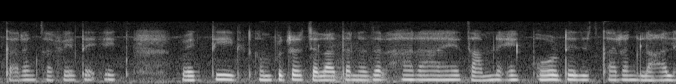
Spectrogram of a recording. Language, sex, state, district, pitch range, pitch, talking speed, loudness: Hindi, female, Chhattisgarh, Korba, 200-215 Hz, 210 Hz, 175 wpm, -17 LUFS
